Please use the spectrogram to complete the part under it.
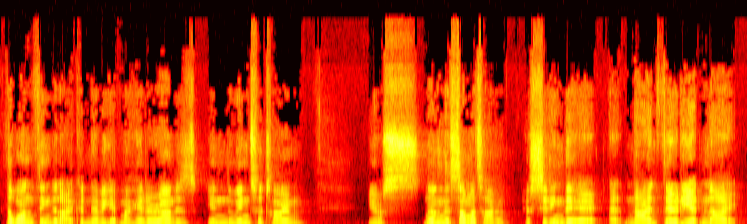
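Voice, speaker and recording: An Australian man in his forties hosts a podcast in a casual interview chat, scattering fillers and tag questions throughout. His lowish voice is steady, brisk, and slightly mellow.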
